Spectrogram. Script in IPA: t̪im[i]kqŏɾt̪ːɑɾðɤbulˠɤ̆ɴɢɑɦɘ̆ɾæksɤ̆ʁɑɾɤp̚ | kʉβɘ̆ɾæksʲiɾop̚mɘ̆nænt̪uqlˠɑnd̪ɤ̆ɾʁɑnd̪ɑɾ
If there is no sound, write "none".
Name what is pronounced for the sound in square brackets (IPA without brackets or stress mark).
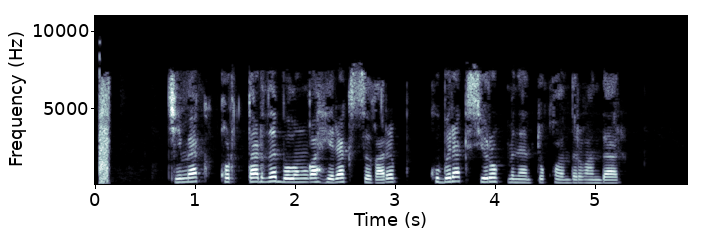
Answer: æ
